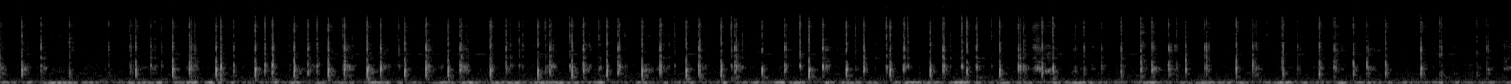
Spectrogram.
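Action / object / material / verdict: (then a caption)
tap / foam cup / foam / none. Fingertips and nails tap quickly on the side wall of a hollow white foam cup held upright, making a steady run of short, dry, hollow clicks with a light bright edge. Each tap dies away almost at once over a constant low hum.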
